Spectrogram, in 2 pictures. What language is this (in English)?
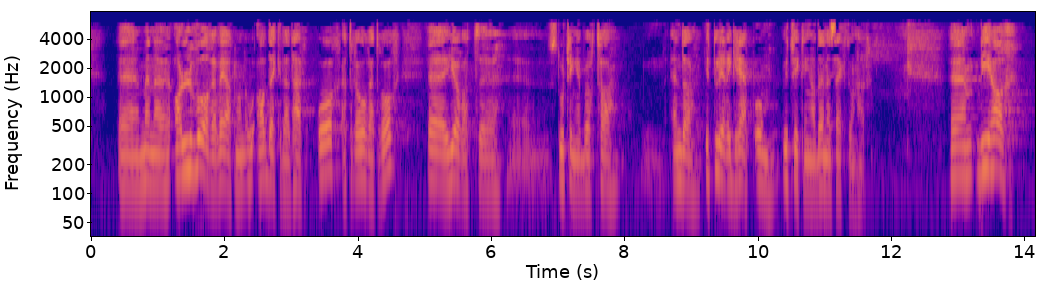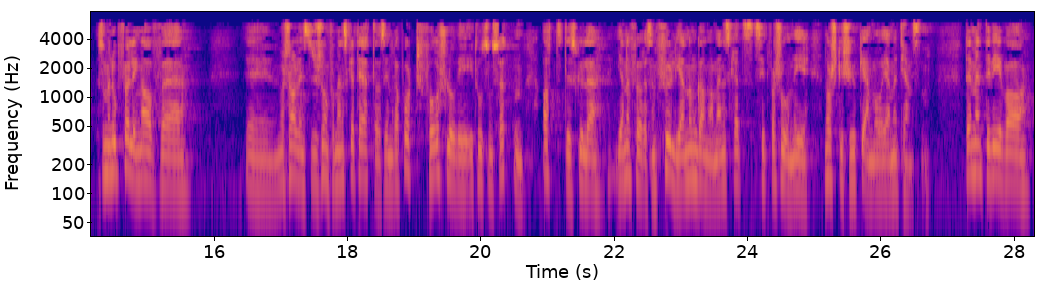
Norwegian Nynorsk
